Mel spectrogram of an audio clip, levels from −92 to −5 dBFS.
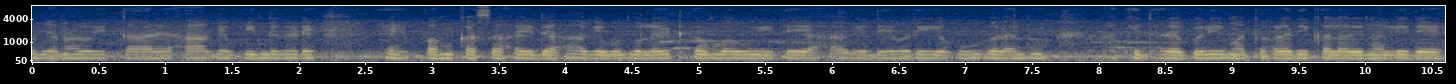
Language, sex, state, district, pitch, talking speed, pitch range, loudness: Kannada, male, Karnataka, Dakshina Kannada, 145 Hz, 120 wpm, 145-150 Hz, -34 LUFS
